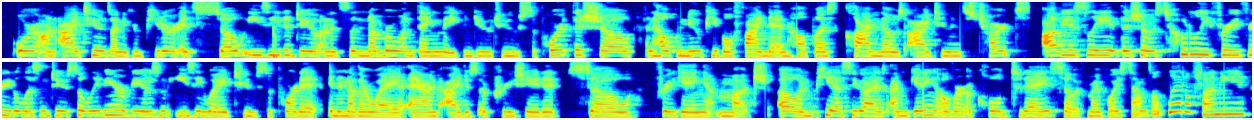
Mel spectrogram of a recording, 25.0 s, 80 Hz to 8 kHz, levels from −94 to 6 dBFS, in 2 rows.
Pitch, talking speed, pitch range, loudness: 225 Hz, 215 wpm, 210-235 Hz, -21 LUFS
